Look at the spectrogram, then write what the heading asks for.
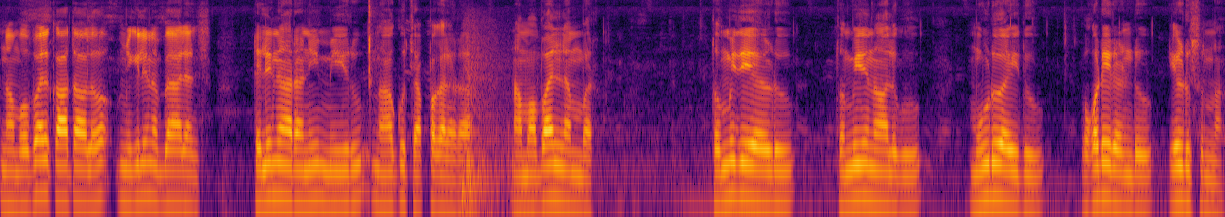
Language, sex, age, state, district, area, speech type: Telugu, male, 30-45, Andhra Pradesh, Bapatla, rural, read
